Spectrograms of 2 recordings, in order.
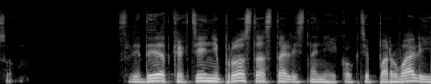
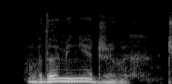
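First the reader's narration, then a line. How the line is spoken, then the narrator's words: Barely audible. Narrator (Russian): чуть слышно произнес он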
